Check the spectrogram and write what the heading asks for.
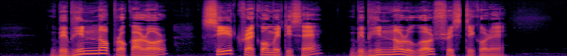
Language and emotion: Assamese, neutral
